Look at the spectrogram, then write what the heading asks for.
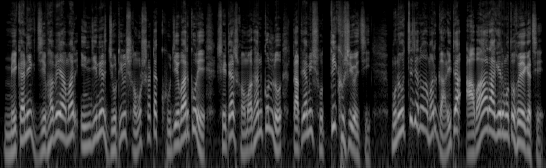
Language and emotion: Bengali, happy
